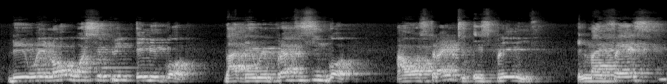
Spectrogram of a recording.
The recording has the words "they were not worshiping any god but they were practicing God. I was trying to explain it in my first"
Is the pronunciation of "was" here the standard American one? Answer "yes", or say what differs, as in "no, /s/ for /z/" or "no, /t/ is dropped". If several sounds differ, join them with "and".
no, /s/ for /z/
